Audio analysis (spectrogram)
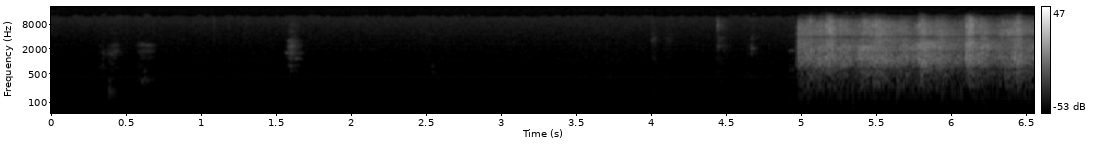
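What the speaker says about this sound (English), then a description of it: "I appreciate hearing the rounds of applause" A quiet room with a steady electrical hum and a few faint knocks gives way to a sudden, loud round of sustained audience applause at a city-building conference session on resiliency.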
